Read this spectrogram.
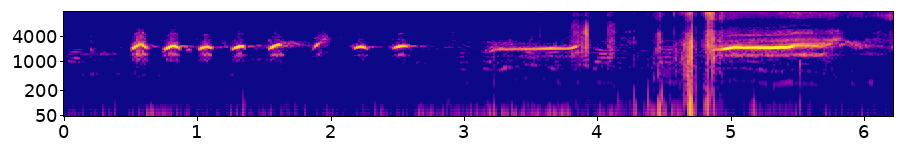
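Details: Fighting puppies give a quick run of eight short, high yips, then longer level whines, broken by a loud sharp knock near the end.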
